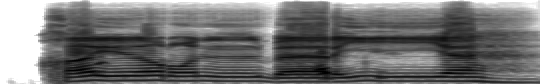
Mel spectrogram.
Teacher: tetap menjaga ketika mengucapkan ru tetap tebal.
